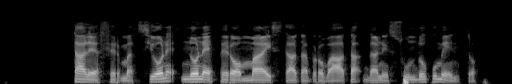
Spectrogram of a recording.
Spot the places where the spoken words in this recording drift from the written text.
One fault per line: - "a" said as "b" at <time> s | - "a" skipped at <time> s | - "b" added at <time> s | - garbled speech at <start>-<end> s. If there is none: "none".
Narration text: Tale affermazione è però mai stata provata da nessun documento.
- "non" added at 1.8 s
